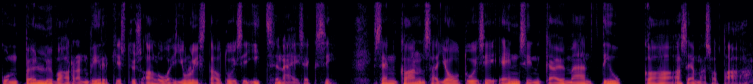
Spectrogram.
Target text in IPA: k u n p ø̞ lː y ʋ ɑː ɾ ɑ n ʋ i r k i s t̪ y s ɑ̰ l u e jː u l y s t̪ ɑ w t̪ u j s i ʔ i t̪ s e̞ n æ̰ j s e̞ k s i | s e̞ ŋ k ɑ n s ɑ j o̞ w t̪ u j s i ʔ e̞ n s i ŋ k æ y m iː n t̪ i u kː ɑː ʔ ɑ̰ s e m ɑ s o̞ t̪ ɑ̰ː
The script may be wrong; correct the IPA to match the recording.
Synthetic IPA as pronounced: k u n p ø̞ lː y ʋ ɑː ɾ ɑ n ʋ i r k i s t̪ y s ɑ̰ l u e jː u l i s t̪ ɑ w t̪ u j s i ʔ i t̪ s e̞ n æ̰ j s e̞ k s i | s e̞ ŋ k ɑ n s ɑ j o̞ w t̪ u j s i ʔ e̞ n s i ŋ k æ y m æː n t̪ i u kː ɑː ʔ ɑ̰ s e m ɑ s o̞ t̪ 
